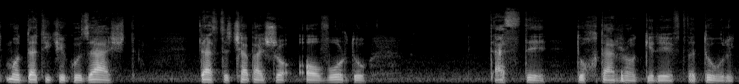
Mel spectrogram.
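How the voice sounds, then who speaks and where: Male storyteller reading an audiobook. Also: on the low side. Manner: measured, colloquial storytelling. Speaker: narrator.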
